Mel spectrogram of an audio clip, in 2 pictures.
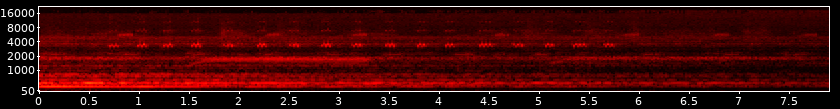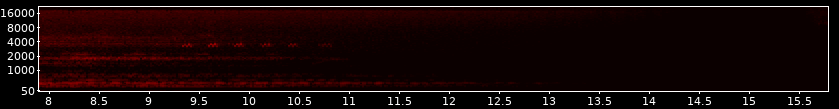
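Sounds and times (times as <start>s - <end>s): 
forest at night: 0.0s - 11.4s.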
